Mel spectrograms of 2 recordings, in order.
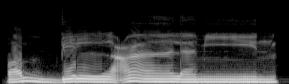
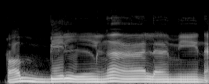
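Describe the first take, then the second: First: The second word starts with a throaty 'ain'. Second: The second word starts with an 'ng' sound. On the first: The speaker calls it right. "harus kita kembalikan bagaimana cara pelafalannya" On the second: The speaker calls it wrong. "huruf ain itu jadi nga"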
